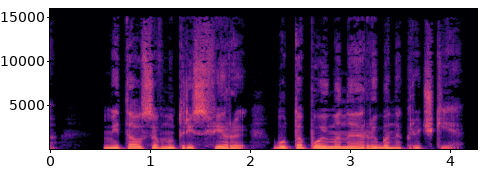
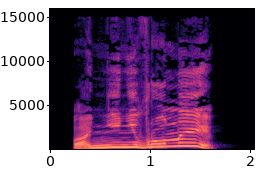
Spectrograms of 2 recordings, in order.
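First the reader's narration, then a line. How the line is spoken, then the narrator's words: Loud and indignant. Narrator (Russian): Очень громко и возмущенно объявила Элоиза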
